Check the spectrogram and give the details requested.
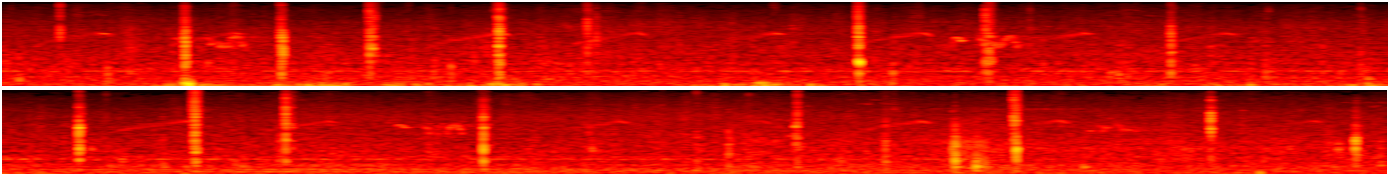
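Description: Close mouth sounds of chewing: irregular sharp clicks and smacks, a few a second, from eating grilled scorpion or spider.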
